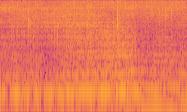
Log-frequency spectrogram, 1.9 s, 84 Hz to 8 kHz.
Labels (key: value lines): label: anthrophony, boat engine
recorder: SoundTrap 500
